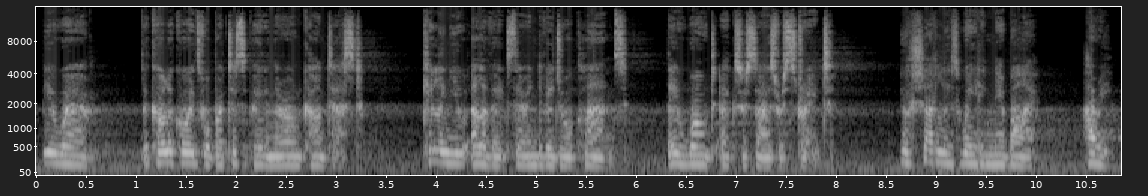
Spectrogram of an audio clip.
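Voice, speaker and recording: An actress playing a grave, composed female Jedi master in a video game, speaking in a formal, measured, solemn way. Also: low-pitched, a little hiss or hum, lightly acted. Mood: solemn concern. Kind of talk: scripted video game dialogue.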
